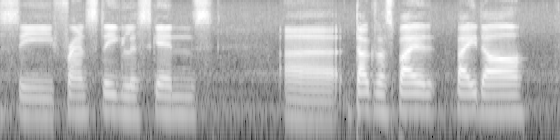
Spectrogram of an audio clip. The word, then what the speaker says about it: Bader: Douglas Bader. Or Barda, I think he prefers his name to be pronounced as.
